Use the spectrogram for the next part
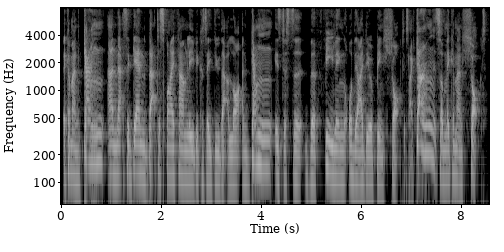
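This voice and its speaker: A man's voice: fairly low pitch, lively intonation, fairly quick, few pauses, pushed and bright. A rapper and streamer on a live stream with a webcam, eagerly walking through his own lyrics, counting syllables aloud and thanking viewers in chat. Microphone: streaming setup with webcam.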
